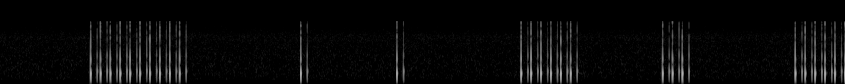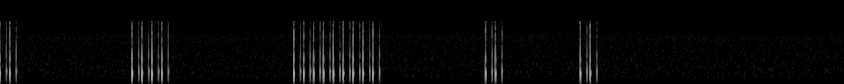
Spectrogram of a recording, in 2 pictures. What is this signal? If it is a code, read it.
Pulse dialling, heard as clicks on a phone line, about 10 pulses a second. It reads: 0 1 1 6 3 7 4 9 2 2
